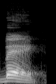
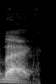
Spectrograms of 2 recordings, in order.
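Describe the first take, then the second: First: The vowel sounds like the vowel in 'bed'. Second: The vowel sounds like the vowel in 'cat'. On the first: This is how people from the north say it. "like B E G, like it's spelled B E G" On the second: This is how people from the south say it. "We would call it bag"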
